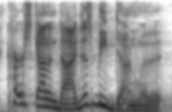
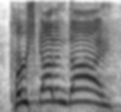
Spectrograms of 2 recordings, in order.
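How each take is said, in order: First: Lightly voiced dismissive nag; a milder scolding, starting raised and falling away; unloving wife. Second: High, loud, drawn-out scolding; mock wifely yell, pitched way up; nagging wife. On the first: Job's wife giving up on him, mildly nagging. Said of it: "Not coming alongside of him loving him". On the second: Job's wife scolding her miserable husband, nagging. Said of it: "a wife who nagged him".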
